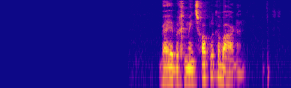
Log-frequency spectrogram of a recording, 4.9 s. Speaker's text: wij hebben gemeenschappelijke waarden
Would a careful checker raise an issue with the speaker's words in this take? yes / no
no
